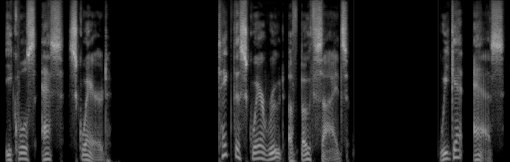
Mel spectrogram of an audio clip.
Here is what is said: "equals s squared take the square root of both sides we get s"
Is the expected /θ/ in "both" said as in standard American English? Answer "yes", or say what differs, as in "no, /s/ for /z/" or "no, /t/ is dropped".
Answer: yes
